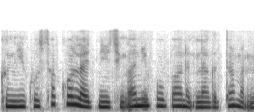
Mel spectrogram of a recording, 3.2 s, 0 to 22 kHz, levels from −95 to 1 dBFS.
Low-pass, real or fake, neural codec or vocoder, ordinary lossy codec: 7.2 kHz; fake; codec, 24 kHz, 3.1 kbps, DualCodec; Opus, 24 kbps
